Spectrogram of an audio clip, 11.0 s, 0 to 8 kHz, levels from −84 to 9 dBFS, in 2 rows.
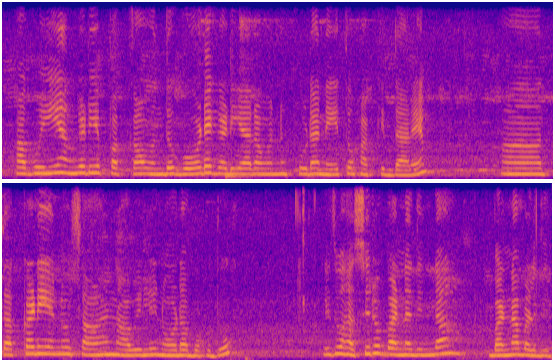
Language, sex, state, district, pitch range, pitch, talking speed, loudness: Kannada, female, Karnataka, Raichur, 250-290 Hz, 260 Hz, 100 wpm, -16 LUFS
